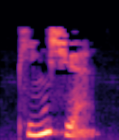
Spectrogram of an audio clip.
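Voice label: "评选", Mandarin Chinese; hsk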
